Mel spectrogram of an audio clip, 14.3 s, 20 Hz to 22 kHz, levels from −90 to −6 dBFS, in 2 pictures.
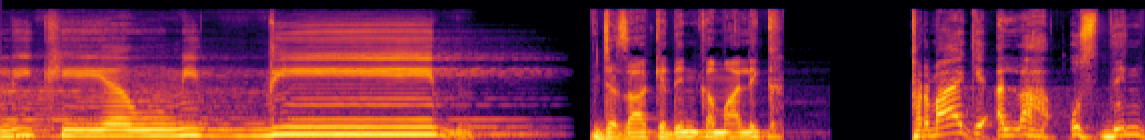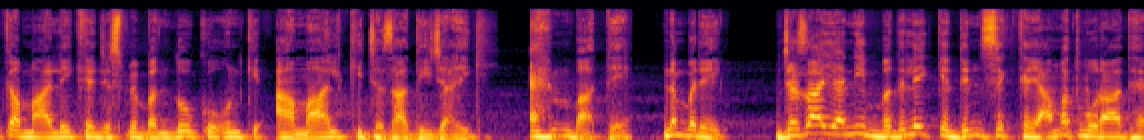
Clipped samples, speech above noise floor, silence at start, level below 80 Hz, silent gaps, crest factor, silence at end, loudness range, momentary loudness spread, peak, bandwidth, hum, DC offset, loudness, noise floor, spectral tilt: under 0.1%; 73 dB; 0 s; -42 dBFS; none; 16 dB; 0 s; 4 LU; 9 LU; 0 dBFS; 16.5 kHz; none; under 0.1%; -16 LUFS; -89 dBFS; -5 dB/octave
